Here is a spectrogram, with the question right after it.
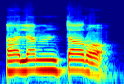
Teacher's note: میم کو جو ہے اس میں غنہ نہیں کر سکتے کیونکہ یہاں پہ اظہار شفوی ہوتا ہے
